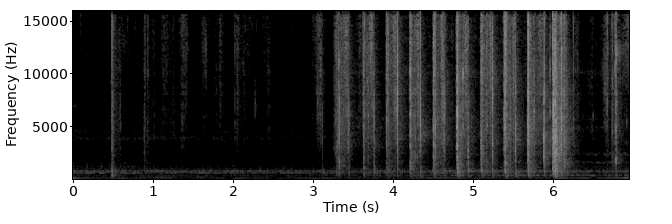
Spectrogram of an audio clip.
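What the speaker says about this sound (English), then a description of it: "I don't know why I'm shuffling these cards." Playing cards being shuffled and riffled close by, quiet at first, then a rapid burst of crisp fluttering clicks.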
